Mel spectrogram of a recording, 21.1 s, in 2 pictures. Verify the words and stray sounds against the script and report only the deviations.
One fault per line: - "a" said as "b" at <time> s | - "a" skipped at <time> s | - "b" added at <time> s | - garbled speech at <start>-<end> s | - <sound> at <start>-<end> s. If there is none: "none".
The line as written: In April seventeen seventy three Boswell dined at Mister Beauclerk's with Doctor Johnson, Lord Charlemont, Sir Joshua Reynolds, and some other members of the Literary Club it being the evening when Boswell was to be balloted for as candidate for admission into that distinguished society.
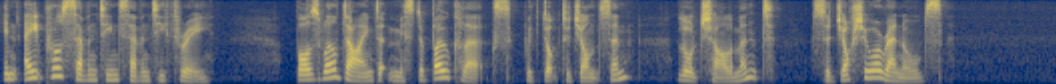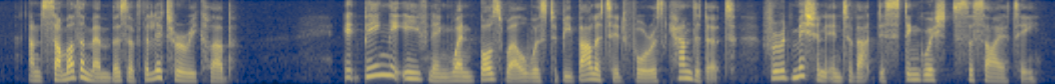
none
